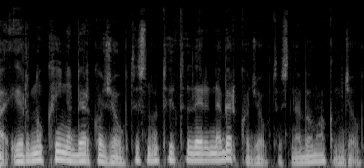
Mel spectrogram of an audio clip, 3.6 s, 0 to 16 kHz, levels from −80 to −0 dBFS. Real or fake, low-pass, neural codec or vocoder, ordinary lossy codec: fake; 14.4 kHz; vocoder, 48 kHz, 128 mel bands, Vocos; MP3, 64 kbps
